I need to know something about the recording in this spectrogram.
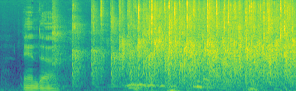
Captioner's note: audience applauding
